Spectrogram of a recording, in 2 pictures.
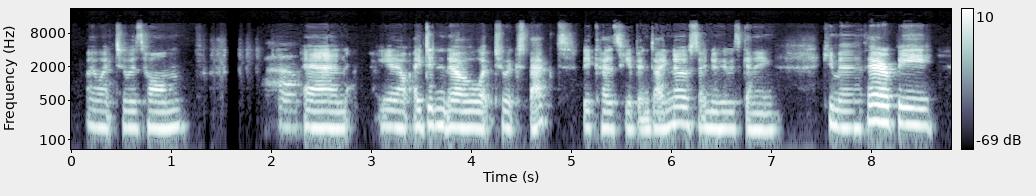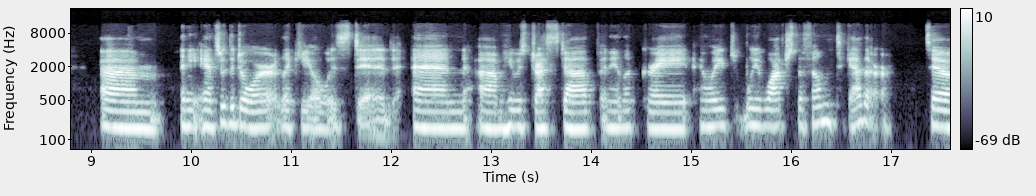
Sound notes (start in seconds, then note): none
